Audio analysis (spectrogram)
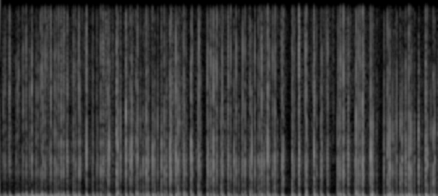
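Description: A thin, hollow, rectangular orange plastic Pyrex food container lid is held in both hands and tapped and scratched across its surface with fingertips and nails. It makes a rapid, irregular run of dull, low, boomy thumps that die away almost instantly, with faint scratchy brushing between the taps.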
